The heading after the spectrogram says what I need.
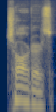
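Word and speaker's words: Chartres: cruising up and down some of y'all might mispronounce this is called Charters Street Kai you know people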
